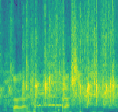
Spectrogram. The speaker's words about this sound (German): Dankeschön, Applaus.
